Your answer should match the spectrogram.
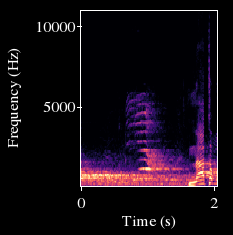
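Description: A pause in a man's talk over a steady electrical hum, broken about a second in by a short high-pitched voice like a child's; the man's speech resumes near the end.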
